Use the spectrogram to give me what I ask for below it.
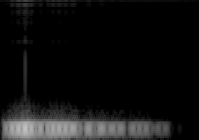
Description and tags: Strange vibrations.
Imagine that these vibrations could be from an underwater world, or from outer space. Or maybe you're one of a few chosen ones that has recently visited a newly discovered, strange planet and decided to swim in the ocean (if there's any) and suddenly heard/felt these vibrations from underwater?
If you enjoyed the sound, please STAR, COMMENT, SPREAD THE WORD!🗣 It really helps!
/MATRIXXX
creature, science-fiction, sea, undersea, vibrations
